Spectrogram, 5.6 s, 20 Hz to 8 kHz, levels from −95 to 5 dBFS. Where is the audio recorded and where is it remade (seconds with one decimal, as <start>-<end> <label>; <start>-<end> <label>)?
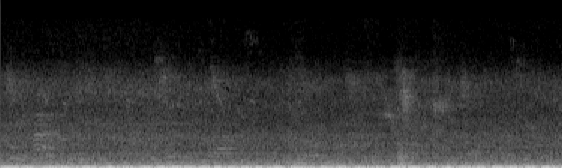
0.0-2.7 recorded; 2.7-4.5 remade; 4.5-5.6 recorded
